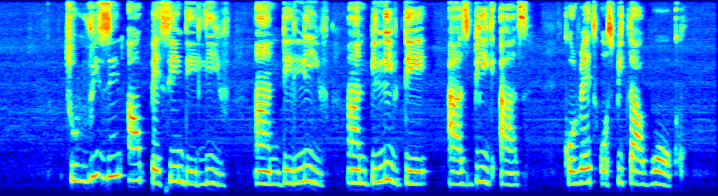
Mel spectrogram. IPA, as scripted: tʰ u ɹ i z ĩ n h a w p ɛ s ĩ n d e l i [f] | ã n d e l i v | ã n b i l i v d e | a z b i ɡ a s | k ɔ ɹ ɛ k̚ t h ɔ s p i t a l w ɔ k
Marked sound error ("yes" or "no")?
yes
